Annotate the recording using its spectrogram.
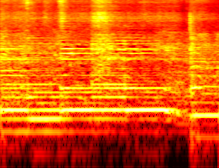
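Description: Live band music with no singing: an electric guitar plays held, ringing chords, with a brief drop in level just before the end.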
